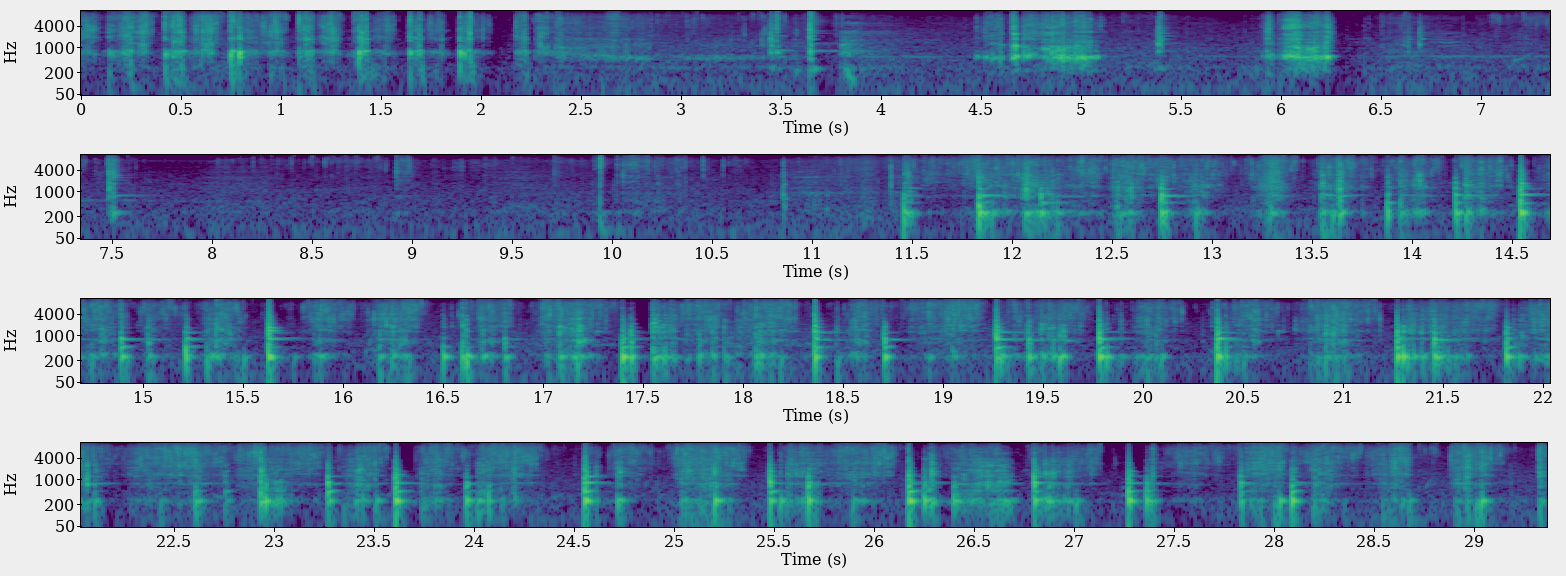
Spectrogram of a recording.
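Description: Pestle pounding and grinding a chili paste in a mortar: quick knocks and scraping, a pause partway through, then a long steady run of rapid strokes.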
